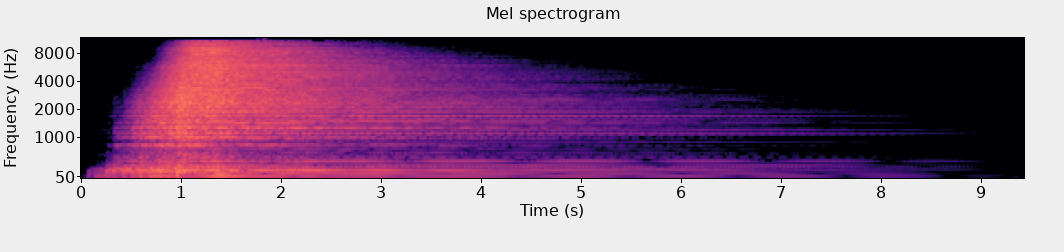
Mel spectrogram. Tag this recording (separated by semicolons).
beat; bell; bowed; china; crash; cymbal; cymbals; drum; drums; groove; hit; meinl; metal; one-shot; paiste; percussion; ride; sabian; sample; sound; special; splash; zildjian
